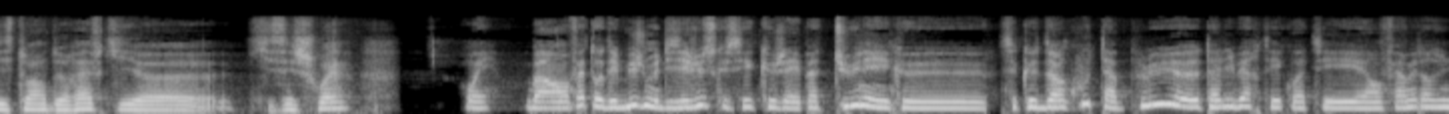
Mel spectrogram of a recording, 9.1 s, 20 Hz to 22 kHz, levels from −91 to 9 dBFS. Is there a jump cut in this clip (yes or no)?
yes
